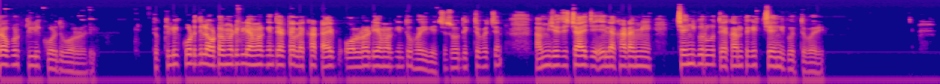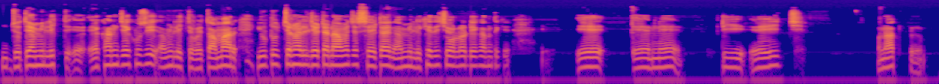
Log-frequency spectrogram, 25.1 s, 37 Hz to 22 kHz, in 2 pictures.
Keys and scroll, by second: 19.6 shift+a, 21.0 n, 21.2 a, 22.2 t, 23.2 h, 24.1 space.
